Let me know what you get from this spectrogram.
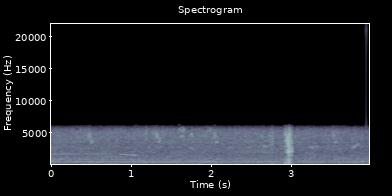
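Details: Spring honey bee colony growing while its brood nest is broken up during beekeeping work: continuous even droning buzz throughout, broken by a single brief knock late on.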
